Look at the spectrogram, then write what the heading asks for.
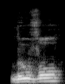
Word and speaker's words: Louisville: Sorry, Louisville. Got to say it correctly.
